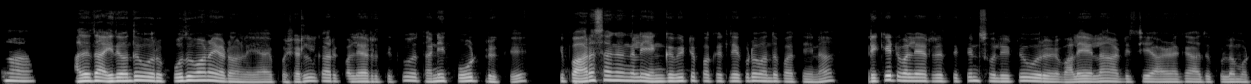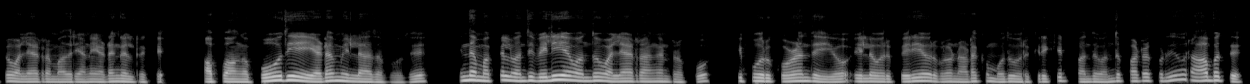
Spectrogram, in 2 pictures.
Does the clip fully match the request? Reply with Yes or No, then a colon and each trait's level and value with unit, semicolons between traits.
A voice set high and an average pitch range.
No: medium, 140 Hz; average, 4.3 semitones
